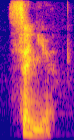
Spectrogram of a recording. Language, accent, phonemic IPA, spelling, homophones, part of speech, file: French, Canada, /siɲ/, cygnes, cygne / signe / signent / signes, noun, LL-Q150 (fra)-cygnes.wav
- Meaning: plural of cygne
